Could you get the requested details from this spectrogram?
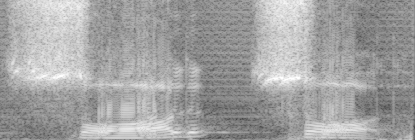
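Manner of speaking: स्वाद with a thick, heavy s; letter demo. Shown as a demonstration. Teacher reminding students of the heavy letter, thick s. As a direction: say स्वाद with a full, heavy hiss. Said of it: "उस आवाज़ का आप ख्याल रखें".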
